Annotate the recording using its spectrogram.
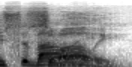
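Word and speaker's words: Civale: Aaron Savali. Savali? I was close. Yeah. But, which is odd because that's a pretty easy name to say. It's so Savali. weird for me that I can't do Savali.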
